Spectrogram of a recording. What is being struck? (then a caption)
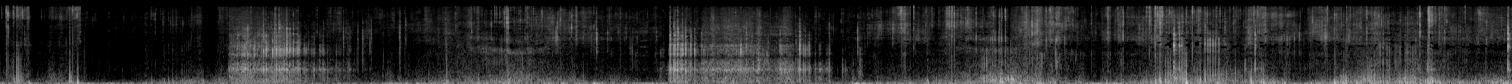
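Handful of shelled raw peanuts rubbed between hands. A handful of small, solid, raw shelled peanuts with red skins is scooped from a wooden bowl and rubbed between the fingers and palms of both hands. The result is a steady, dry, gritty rustling and crunching with dense clicky scrapes, swelling in louder waves as the hands work the kernels. A low rumble sits underneath, with bright crackle on top.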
